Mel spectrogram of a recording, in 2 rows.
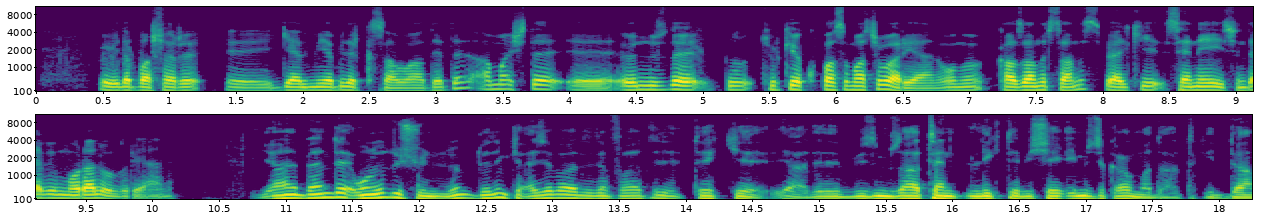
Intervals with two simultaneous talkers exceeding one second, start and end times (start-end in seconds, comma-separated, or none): none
